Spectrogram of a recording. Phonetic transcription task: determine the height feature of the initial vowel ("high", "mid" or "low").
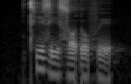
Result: high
